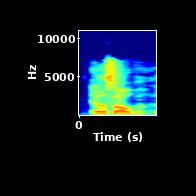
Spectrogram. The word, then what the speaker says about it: Ilyasova: Ilyasova.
